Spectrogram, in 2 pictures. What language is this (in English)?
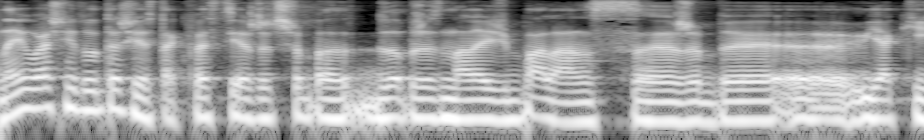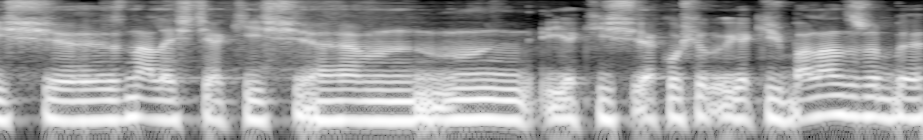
Polish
